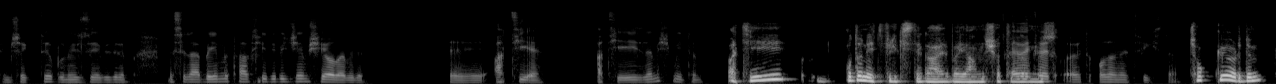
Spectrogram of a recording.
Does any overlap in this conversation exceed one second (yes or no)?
no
